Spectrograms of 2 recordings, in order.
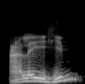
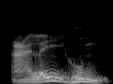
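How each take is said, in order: First: The word ends in him with a bare m. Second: The word ends in hum with a u vowel. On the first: "kita baca alaihim bersukun mimnya" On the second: "Qiraat yang lain baca alaihum"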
